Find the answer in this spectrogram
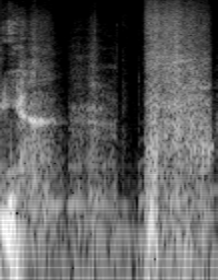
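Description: A man breathing hard under effort while holding a plank: a voiced breath right at the start, then a loud, sharp exhale about one and a half seconds in.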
